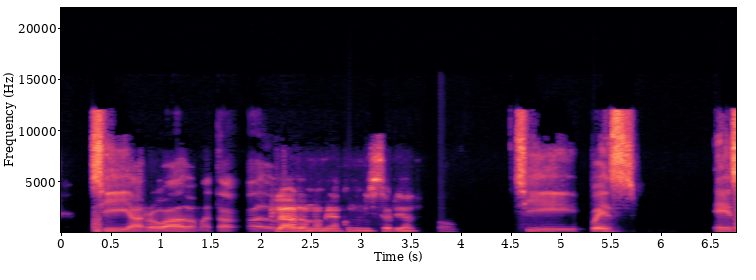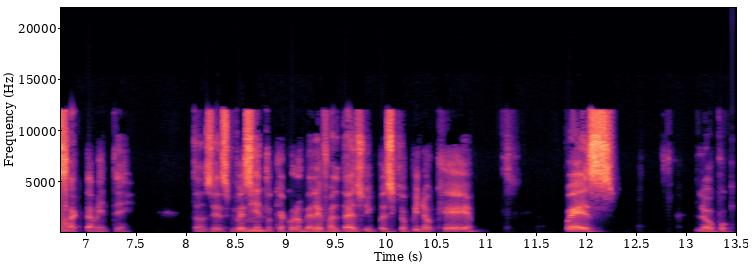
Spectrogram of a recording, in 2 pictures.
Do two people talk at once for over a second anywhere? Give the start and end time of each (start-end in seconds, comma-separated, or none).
none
